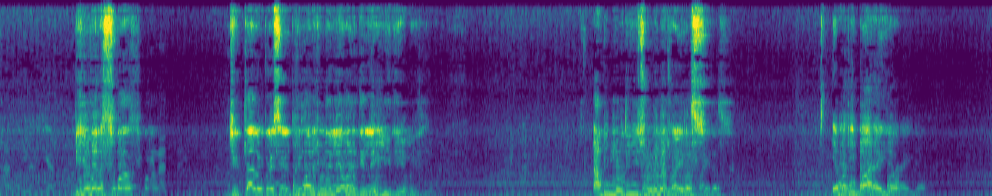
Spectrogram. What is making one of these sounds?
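A young man speaks forcefully through a microphone over loudspeakers, outdoors.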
